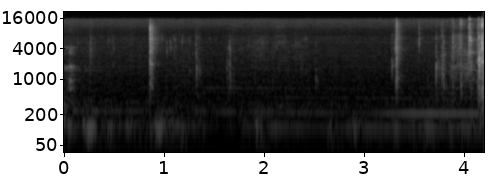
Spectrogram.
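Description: Small objects handled on a tabletop: a few faint clicks and taps, the sharpest about a second in and another near the end, over a low steady hum.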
